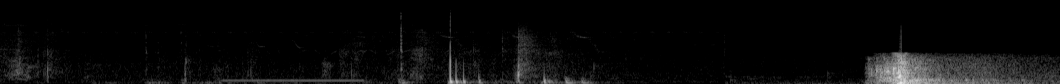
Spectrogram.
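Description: Scattered light clicks and knocks of bow gear being handled. Then, near the end, a bow shot at a wild hog: one sudden loud thump that dies away over about a second.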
